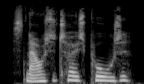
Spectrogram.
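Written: snavsetøjspose

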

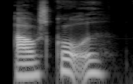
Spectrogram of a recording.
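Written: afskåret

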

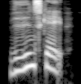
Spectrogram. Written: videnskab

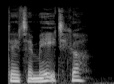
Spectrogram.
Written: datamatiker

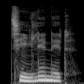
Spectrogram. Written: telenet

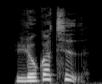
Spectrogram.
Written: lukkertid

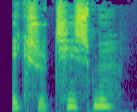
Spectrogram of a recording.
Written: eksotisme

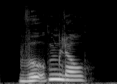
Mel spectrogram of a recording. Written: våbenlov

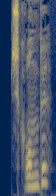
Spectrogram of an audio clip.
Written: skrumpe

